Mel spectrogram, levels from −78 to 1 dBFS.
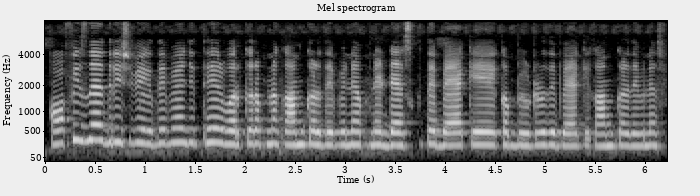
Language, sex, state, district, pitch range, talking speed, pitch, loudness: Punjabi, female, Punjab, Kapurthala, 235-265 Hz, 250 wpm, 245 Hz, -16 LUFS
